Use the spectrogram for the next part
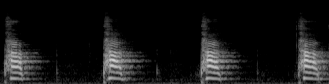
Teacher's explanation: it kind of makes t sound, but not the actual t sound. You have to stop before making that t sound. So you have to say tat, tat, tat, tat.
